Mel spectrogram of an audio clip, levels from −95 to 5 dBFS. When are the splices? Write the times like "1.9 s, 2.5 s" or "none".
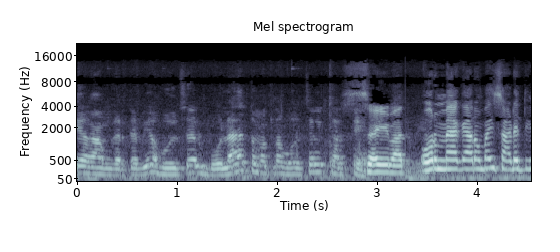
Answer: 3.3 s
